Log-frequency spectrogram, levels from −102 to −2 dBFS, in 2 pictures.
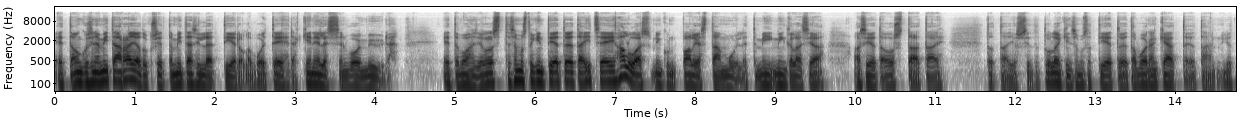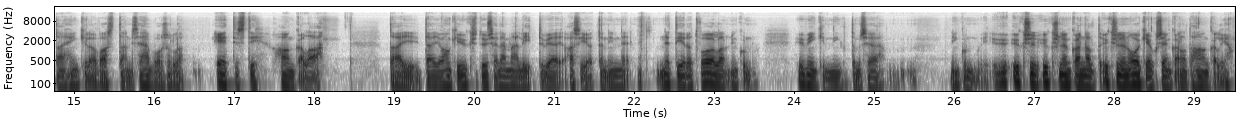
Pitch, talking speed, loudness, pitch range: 95 Hz, 160 wpm, -20 LUFS, 85-105 Hz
